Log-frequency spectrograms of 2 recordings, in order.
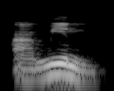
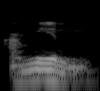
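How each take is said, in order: First: Both vowels are said short. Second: Only the second vowel is held long. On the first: "Jangan dibaca pendek" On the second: "Hanya panjang mi-nya"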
